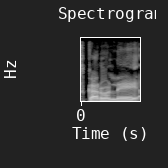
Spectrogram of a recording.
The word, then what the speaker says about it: Carole: My name is Carole Acuña. Spelled C-A-R-O-L-E with an accent on the E, then Acuña como matara.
